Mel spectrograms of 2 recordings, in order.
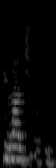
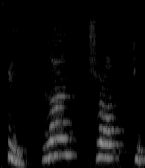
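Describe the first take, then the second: First: "philanthropy" said whole, syllables run together; joined together. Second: "phi, lan, tro, pi" as separate beats; broken into syllables. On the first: Teacher to class, blending the syllables back together. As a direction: blend it back into one word. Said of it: "Then you join it together". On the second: Teacher to class, again splitting the word into beats. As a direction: tap out each syllable of philanthropy. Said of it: "you break it up". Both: Shown as a demonstration.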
